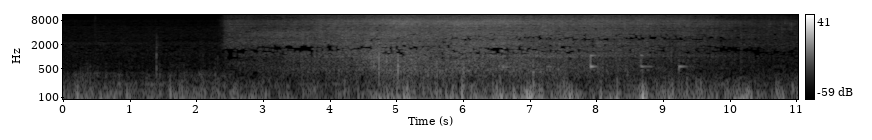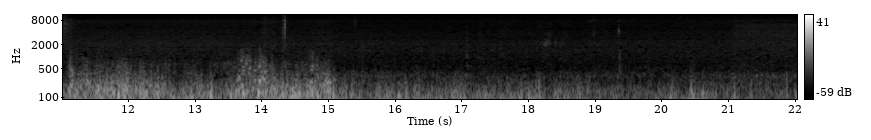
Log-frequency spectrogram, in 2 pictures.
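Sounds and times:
vegetables sizzling in a skillet: 2.4s - 11.1s.

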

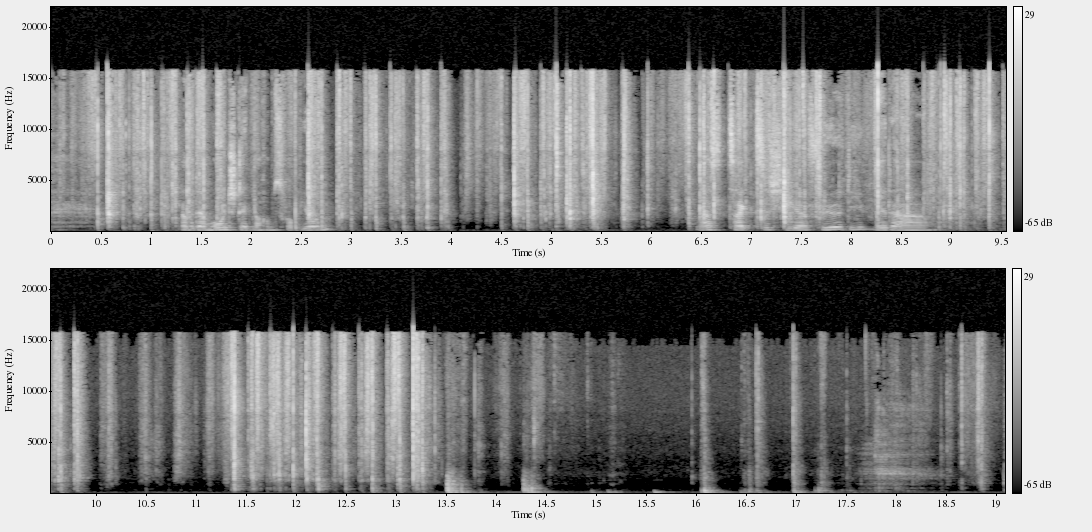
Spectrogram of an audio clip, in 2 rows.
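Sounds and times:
cards shuffled by hand: 0.2s - 13.8s, 18.4s - 19.0s.

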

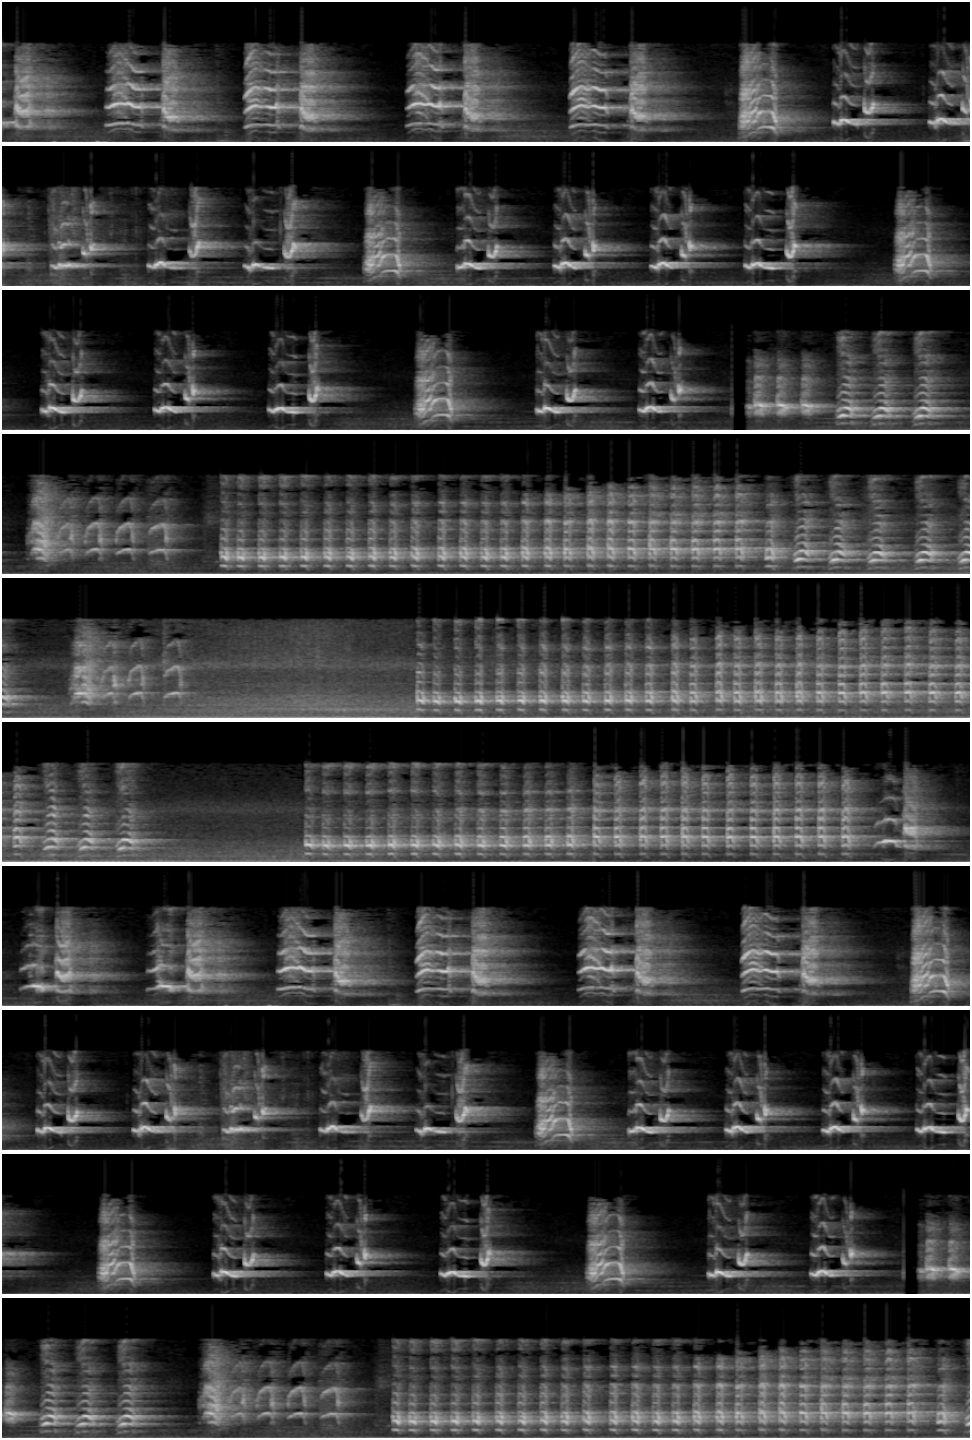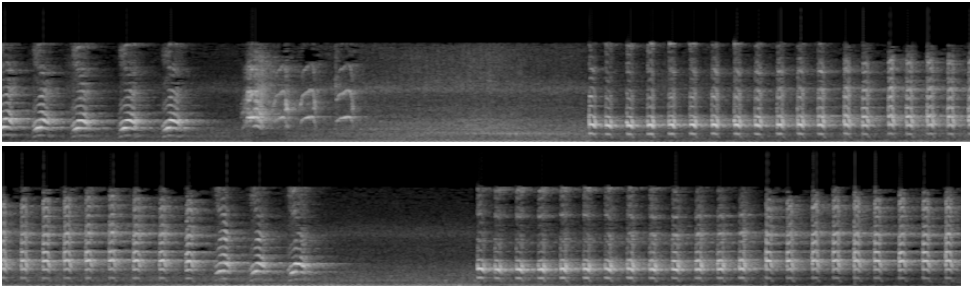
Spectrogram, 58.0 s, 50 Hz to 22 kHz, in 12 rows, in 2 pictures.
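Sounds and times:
shrike calling sharp notes: 13.4s - 29.7s
low rumble: 18.8s - 27.2s.

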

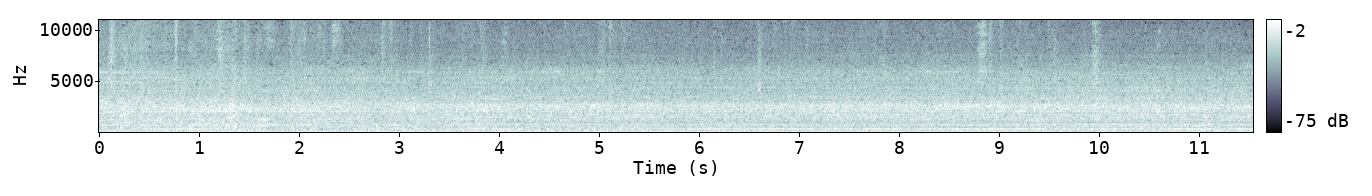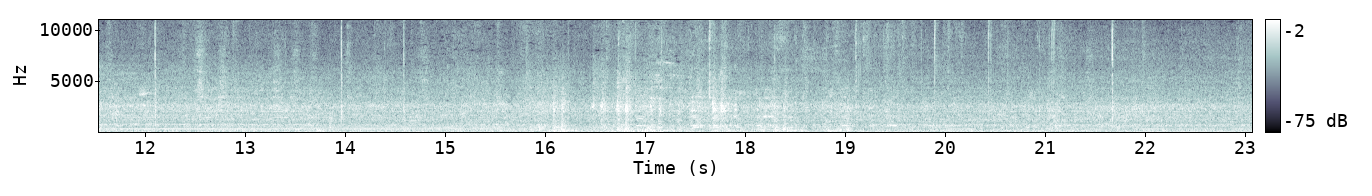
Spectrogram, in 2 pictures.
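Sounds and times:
running gear rumble: 0.0s - 23.0s.

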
